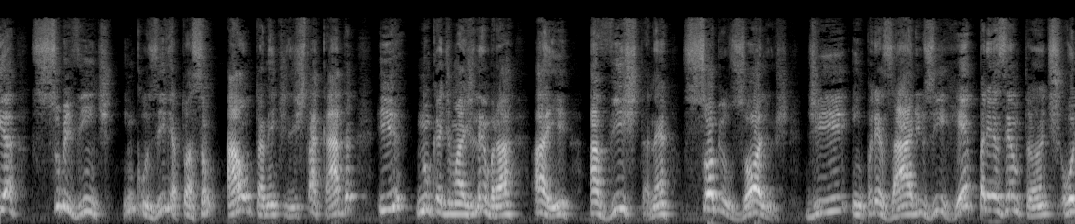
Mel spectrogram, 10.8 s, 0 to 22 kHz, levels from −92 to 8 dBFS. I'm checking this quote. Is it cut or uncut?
uncut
